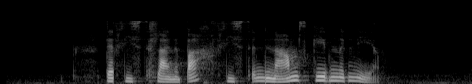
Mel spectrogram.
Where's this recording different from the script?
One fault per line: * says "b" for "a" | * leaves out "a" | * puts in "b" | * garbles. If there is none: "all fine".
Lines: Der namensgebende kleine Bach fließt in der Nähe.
* says "fließt" for "namensgebende"
* says "namensgebende" for "der"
